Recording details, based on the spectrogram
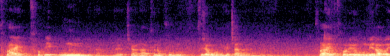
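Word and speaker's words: praetorium: 이 빌라도의 관정, 브라이도리온이라고 이제 다른 복음서에 나와 있고, 발음상으로는 프라이토리온이고, 라틴어식으로 하면 프라이토리움입니다.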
